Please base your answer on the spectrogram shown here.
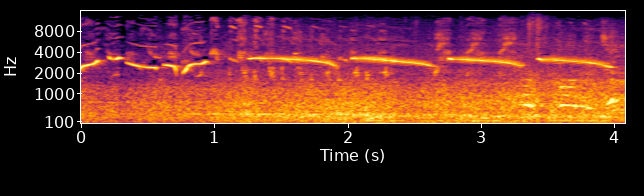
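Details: Chinese hwamei kept in a cage and in fiery singing form: a few quick warbles, then long, clear whistled notes that each slide slightly downward, repeated about every second.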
